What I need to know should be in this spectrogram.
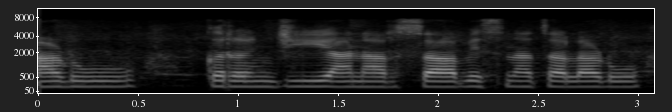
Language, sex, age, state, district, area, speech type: Marathi, female, 30-45, Maharashtra, Osmanabad, rural, spontaneous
